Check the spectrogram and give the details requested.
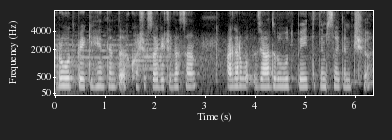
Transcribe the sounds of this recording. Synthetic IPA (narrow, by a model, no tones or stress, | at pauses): ɾoːd̪pʲekiɦint̪ʰɐnt̪ɨkʰɔʃiksod̪it͡ʃʰiɡɐt͡sʰan | ɐɡɐɾzaːd̪ɾuːd̪pʲejt̪ɨt̪imʲsɐjt̪int͡ʃʰi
